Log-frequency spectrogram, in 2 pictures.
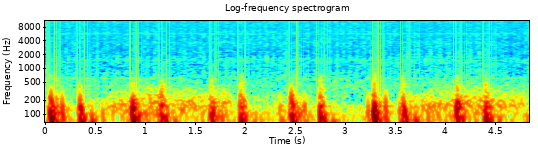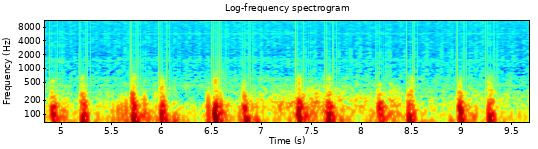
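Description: Regular low thumping heartbeat at about 73 beats a minute, paired beats clearly heard.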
